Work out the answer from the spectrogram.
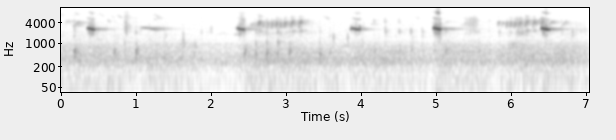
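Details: Soft, melancholy piping of a Eurasian bullfinch, a short falling whistle repeated about every second or two, several followed by faint buzzy chatter.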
